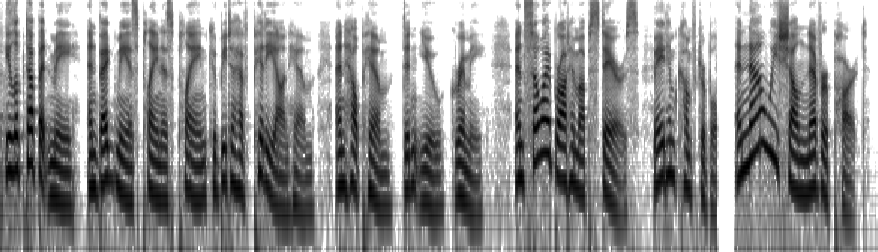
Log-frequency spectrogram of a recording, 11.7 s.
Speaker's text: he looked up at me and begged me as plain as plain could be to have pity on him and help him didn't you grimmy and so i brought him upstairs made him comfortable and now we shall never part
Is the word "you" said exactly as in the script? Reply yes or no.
yes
